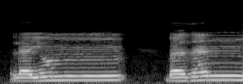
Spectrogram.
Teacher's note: نون مشدد ہے آپ نے غنہ کرنا ہے · نون ساکن کے بعد با آ رہا ہے آپ نے نون کو میم میں چینج کر کے اخفا کرنا ہے نوز میں ساؤنڈ لے کے جانا ہے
